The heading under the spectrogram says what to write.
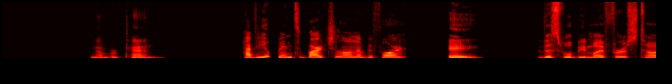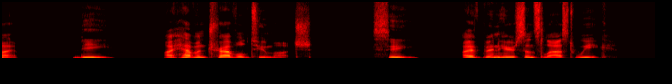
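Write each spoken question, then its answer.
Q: Have you been to Barcelona before?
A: A: This will be my first time.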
